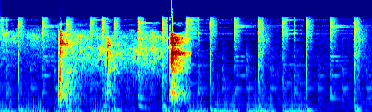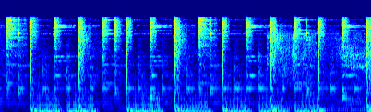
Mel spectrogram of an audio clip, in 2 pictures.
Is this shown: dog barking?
no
